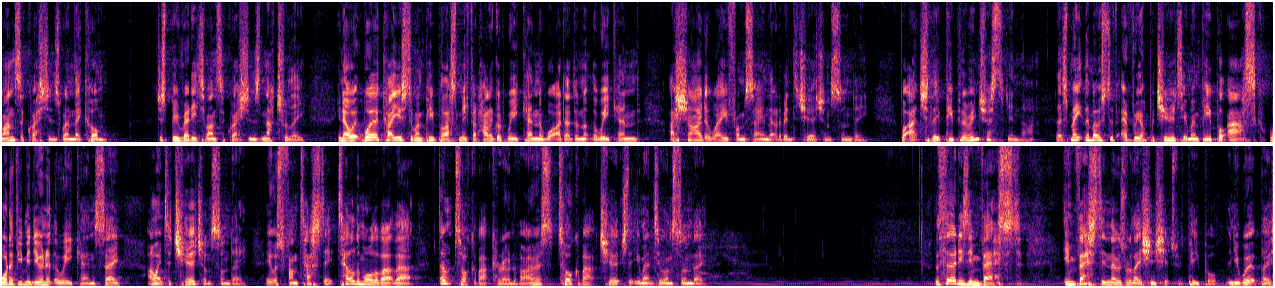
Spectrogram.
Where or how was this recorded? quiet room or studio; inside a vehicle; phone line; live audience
live audience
